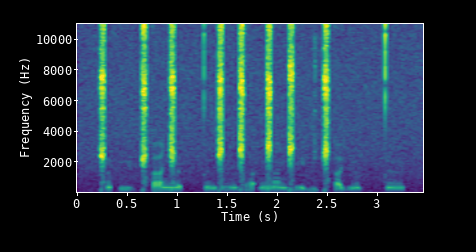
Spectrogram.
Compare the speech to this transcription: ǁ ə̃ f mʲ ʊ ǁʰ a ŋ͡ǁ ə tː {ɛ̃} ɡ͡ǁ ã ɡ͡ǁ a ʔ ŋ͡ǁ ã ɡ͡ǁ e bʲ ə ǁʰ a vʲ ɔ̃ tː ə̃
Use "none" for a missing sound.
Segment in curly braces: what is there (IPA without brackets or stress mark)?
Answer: ə̃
